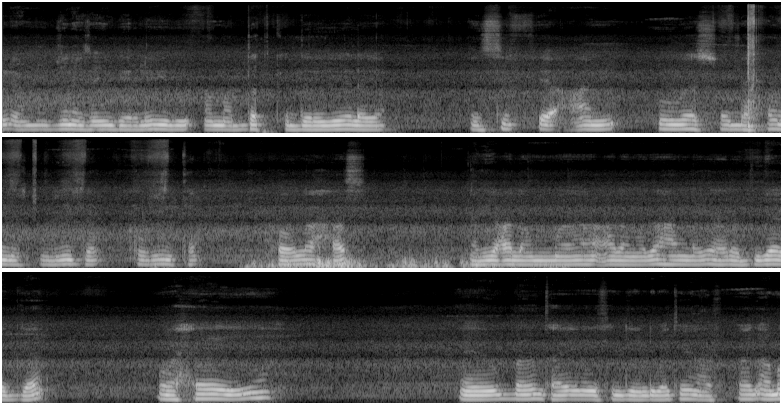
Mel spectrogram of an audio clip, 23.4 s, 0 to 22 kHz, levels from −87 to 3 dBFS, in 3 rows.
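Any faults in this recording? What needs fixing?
Nothing here needs fixing, as there are no faults to point to anywhere in this speech recording.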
